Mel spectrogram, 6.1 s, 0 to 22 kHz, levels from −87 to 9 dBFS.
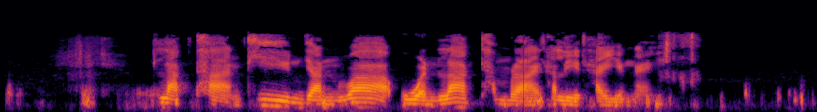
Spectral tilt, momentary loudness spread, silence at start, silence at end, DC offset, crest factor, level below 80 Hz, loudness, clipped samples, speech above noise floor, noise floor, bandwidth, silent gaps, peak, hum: -4 dB/octave; 18 LU; 0.05 s; 0.15 s; under 0.1%; 18 dB; -60 dBFS; -19 LUFS; under 0.1%; 33 dB; -52 dBFS; 8 kHz; none; -2 dBFS; none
